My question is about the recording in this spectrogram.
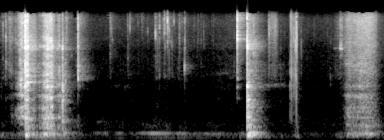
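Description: A serving utensil clicks and knocks against a glass bowl of fish-and-okra stew. There is a brief burst of noise in the first second, one loud sharp knock followed by a few lighter clicks about three and a half seconds in, and another short burst of noise near the end.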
